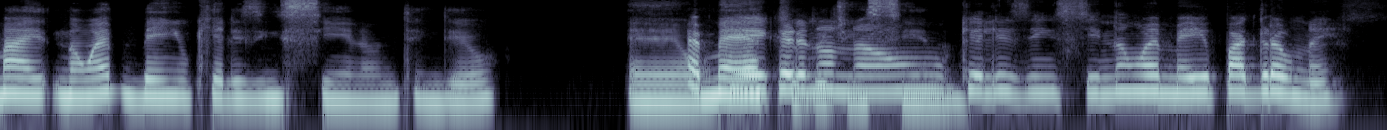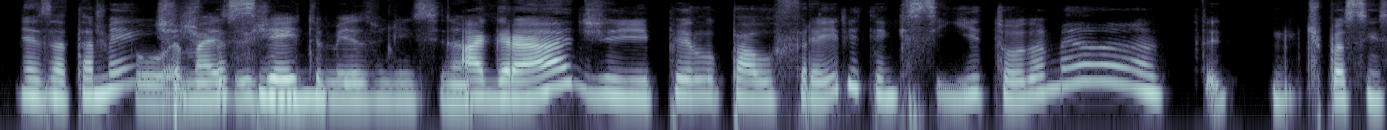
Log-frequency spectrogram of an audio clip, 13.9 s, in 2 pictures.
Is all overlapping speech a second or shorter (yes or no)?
no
